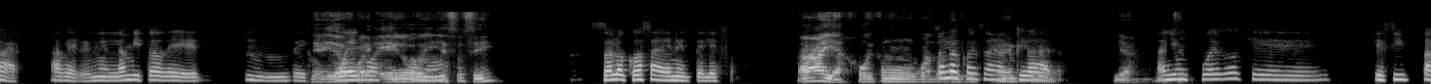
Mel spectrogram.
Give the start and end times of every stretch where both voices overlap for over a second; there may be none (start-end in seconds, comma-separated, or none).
3.0-4.5, 9.3-10.6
